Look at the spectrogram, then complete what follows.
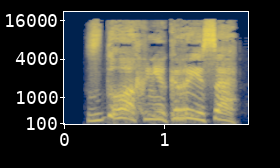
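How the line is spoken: Frenzied spitting yell. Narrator (Russian): орал Грант, плюясь мне в лицо

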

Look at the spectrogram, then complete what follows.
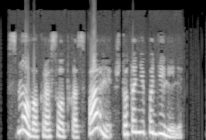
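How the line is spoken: Exclamation. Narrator (Russian): воскликнула Минолли

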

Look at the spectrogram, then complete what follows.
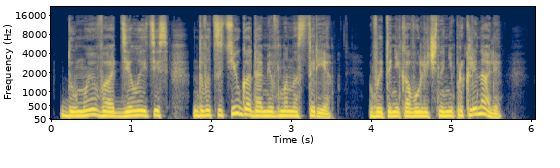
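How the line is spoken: Snort. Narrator (Russian): хмыкнул Керт

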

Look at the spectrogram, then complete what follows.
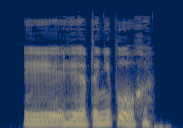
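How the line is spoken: Mutter. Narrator (Russian): пробормотал Эрик

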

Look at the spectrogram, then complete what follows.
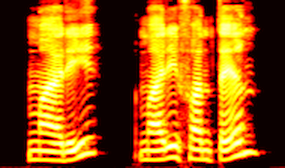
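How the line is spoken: Low chesty voice. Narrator (Russian): девчонка ответила ему низким грудным голосом

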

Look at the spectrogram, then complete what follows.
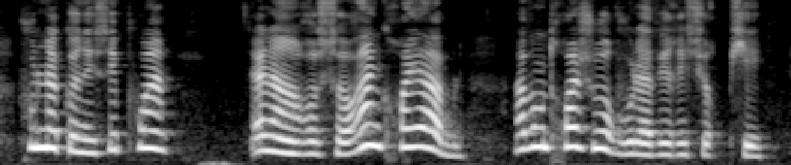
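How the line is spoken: Exclaiming. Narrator (French): s'écria Chantot

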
